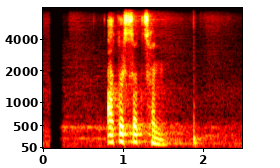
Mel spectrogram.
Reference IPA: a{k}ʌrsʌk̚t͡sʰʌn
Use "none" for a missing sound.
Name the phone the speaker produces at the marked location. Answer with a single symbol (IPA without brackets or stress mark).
k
